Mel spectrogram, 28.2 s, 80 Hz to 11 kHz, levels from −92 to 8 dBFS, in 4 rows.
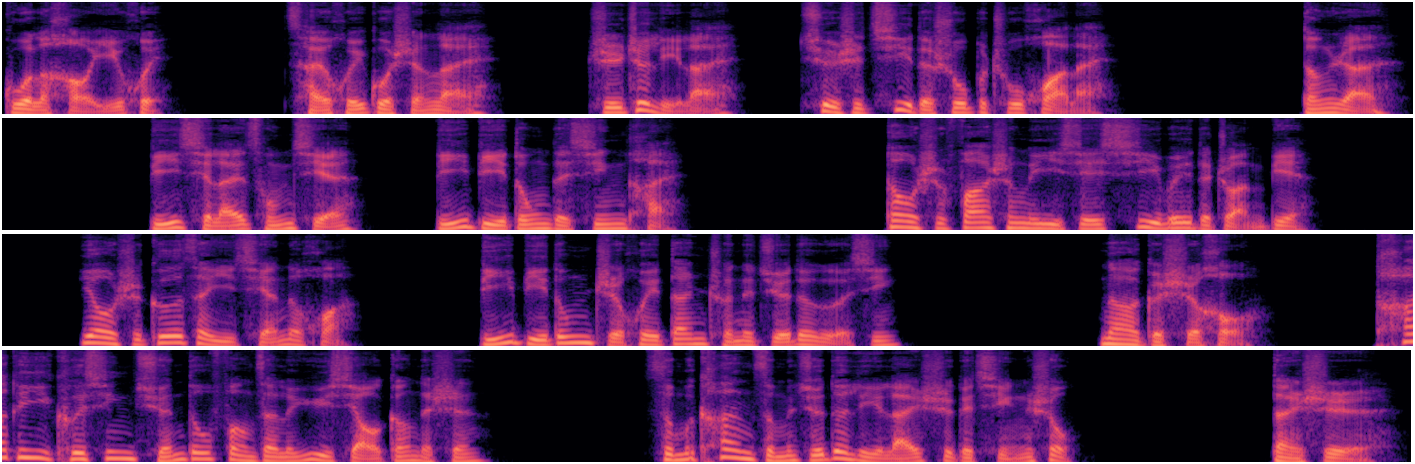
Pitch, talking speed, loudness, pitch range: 125 Hz, 215 characters per minute, -21 LUFS, 105-150 Hz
